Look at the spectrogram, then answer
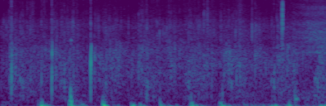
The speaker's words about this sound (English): I would like to do another round of applause if you wouldn't mind, because I think you're awesome.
